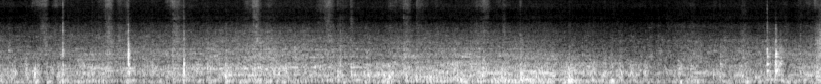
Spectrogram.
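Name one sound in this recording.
A knife slices and shaves the husk of a coconut.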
